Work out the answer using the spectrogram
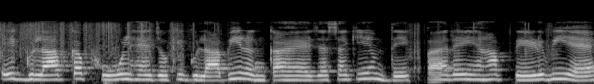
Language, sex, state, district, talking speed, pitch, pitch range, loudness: Hindi, female, Bihar, Katihar, 210 wpm, 220 Hz, 200-235 Hz, -17 LUFS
